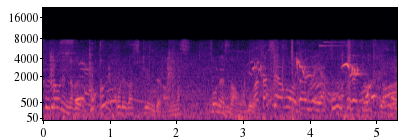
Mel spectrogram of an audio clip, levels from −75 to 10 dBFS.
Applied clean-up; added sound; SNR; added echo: none; Bird vocalization, bird call, bird song; 1 dB; none.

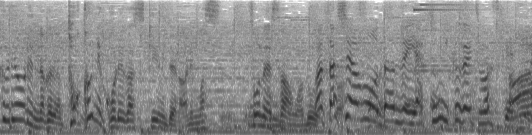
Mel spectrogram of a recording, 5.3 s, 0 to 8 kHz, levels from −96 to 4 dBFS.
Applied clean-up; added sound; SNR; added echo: none; none; none; none.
